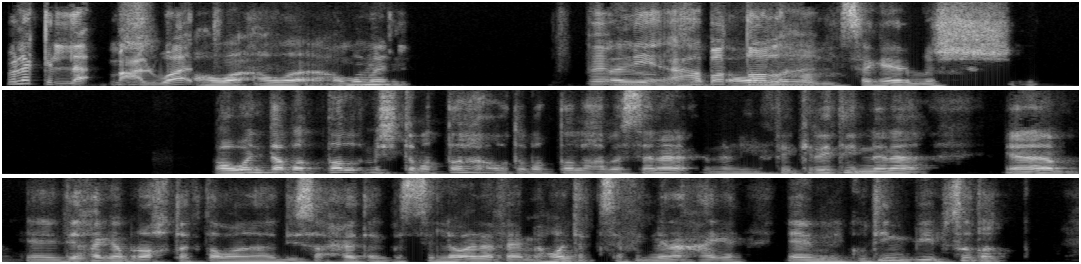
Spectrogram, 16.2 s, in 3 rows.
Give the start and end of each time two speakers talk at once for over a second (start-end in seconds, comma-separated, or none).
3.0-4.2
